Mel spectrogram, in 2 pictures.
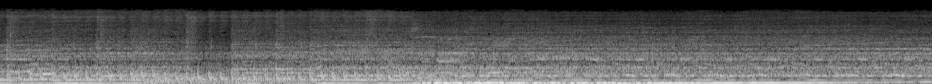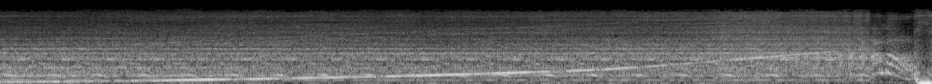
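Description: Electronic dance music from a live DJ set over a festival PA, heavy bass in the first half. It gives way to a build-up in which one synth tone sweeps steadily upward in pitch for about nine seconds, then cuts off sharply into the drop at the end.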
